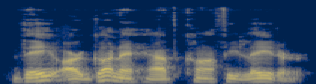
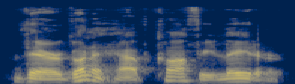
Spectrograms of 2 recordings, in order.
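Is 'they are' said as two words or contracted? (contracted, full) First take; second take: full; contracted. First: They are is said as two full words. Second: They are is contracted into one syllable. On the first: "full be gonna" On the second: "Reduced or contracted form"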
